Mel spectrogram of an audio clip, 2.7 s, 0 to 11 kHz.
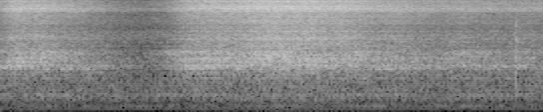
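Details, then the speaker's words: Used, apparently all-original Duo-Art rotary vacuum pump under load with the vacuum gauge fitted and the intake partly closed off, pulling well over 120 in: a steady airy hiss over a faint low hum, smooth with no knocking. Healthy pump in good shape. "It's producing well over 120 in. So, I'd say that this puppy's in pretty good shape."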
